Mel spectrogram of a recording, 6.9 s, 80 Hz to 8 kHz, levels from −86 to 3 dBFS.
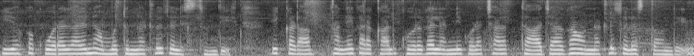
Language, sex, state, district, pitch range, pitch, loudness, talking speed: Telugu, female, Andhra Pradesh, Krishna, 210-225 Hz, 215 Hz, -14 LUFS, 120 wpm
